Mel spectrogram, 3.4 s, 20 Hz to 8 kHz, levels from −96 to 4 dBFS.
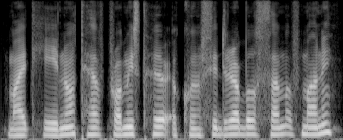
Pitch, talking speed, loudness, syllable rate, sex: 145 Hz, 190 wpm, -17 LUFS, 5.6 syllables/s, male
